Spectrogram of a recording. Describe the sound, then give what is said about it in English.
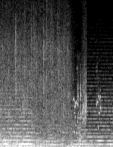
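Rain starting to fall makes a soft, steady hiss of drops pattering on a surface. It stays faint and continuous throughout. “Oh, it's starting to rain now, too.”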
